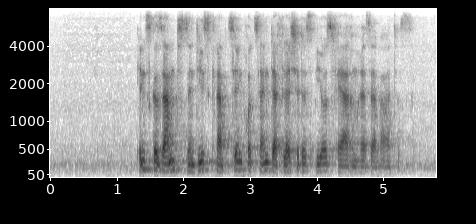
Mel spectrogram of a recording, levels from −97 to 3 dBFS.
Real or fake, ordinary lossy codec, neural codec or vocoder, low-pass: fake; Opus, 24 kbps; codec, 16 kHz, 16 kbps, FunCodec, trained on LibriTTS, 50 frames a second; 7.2 kHz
